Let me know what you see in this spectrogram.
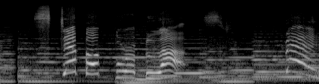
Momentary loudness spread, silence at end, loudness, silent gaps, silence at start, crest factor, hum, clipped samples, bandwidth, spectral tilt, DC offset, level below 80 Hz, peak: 13 LU; 0 s; -24 LUFS; none; 0 s; 16 dB; none; under 0.1%; 17 kHz; -4 dB/octave; under 0.1%; -46 dBFS; -8 dBFS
